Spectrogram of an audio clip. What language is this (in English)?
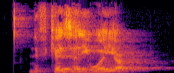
Kabyle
